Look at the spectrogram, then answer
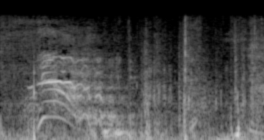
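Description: A horse in Assassin's Creed Odyssey whinnies loudly with a rising and falling neigh, followed by a few hoof clops and snorts, close and clear.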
